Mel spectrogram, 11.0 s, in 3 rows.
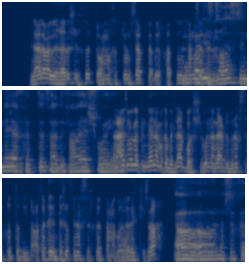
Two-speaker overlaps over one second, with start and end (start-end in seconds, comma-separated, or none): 2.7-4.0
